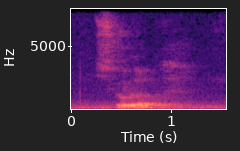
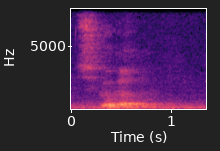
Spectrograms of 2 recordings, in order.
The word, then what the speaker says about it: skookum: Skookum. Skookum. Are there any alternate pronunciations? Just the one. Would you repeat the word, please? Skookum.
